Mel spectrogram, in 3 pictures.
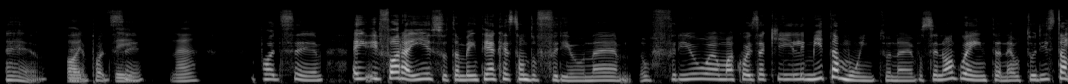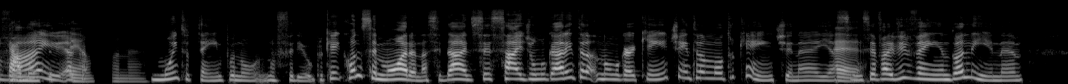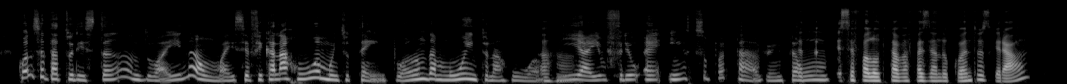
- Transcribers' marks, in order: other background noise
- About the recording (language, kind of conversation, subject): Portuguese, advice, O que devo fazer quando algo dá errado durante uma viagem ou deslocamento?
